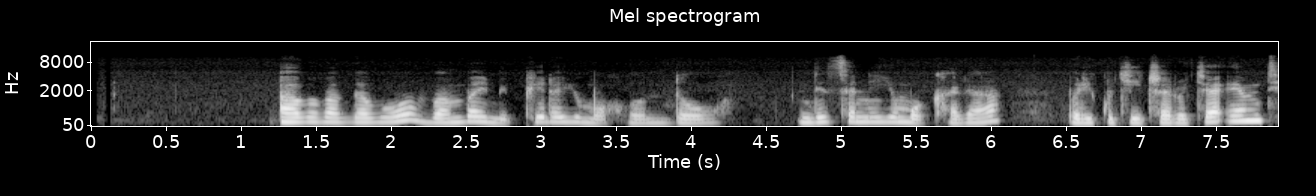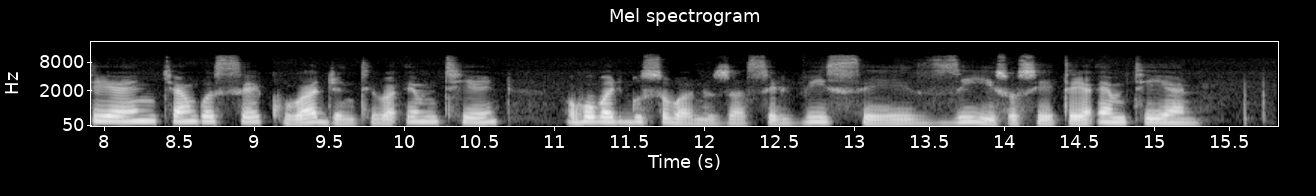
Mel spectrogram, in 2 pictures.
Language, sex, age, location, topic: Kinyarwanda, female, 18-24, Huye, finance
